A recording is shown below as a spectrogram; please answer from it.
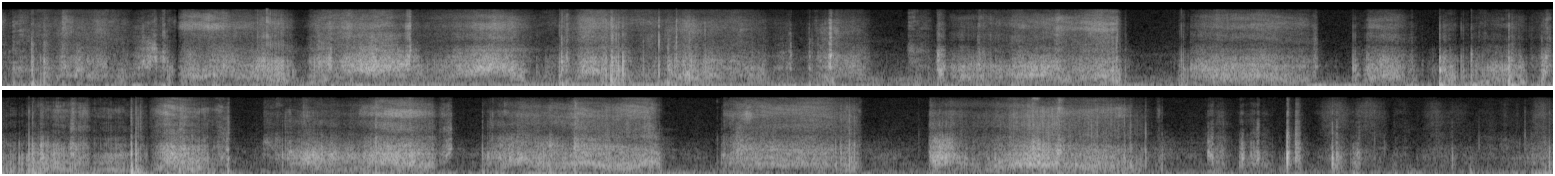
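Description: Long blue acrylic nails scratch and tap the sleeve and body of a hollow black leather biker jacket with metal zippers and a paper tag, held up by hand. Bursts of dry, rasping scratches come in quick runs separated by brief pauses, with a mid-range body and a bright hiss on top. Light taps and some jacket handling, with zipper rattle, are mixed in.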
